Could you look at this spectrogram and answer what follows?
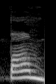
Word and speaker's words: palm: इसे हम पाल्म नहीं बोलेंगे, पाम बोलेंगे।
